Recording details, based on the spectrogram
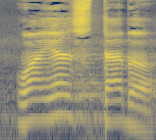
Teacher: با ساکن کو ہلا کر پڑھیں گے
